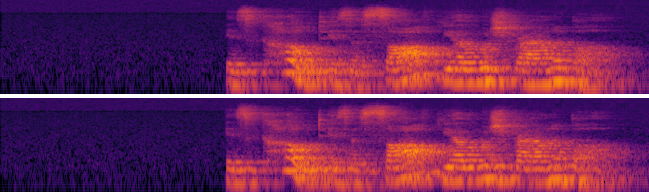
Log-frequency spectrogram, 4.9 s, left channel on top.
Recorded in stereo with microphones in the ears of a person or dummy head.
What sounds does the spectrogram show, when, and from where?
1.7 s a woman speaking: 40° right (ahead or behind), 1.2 m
